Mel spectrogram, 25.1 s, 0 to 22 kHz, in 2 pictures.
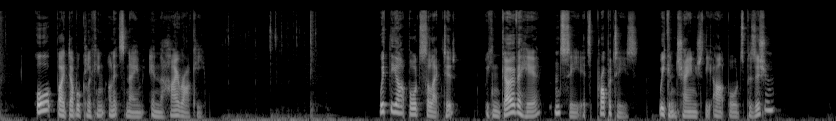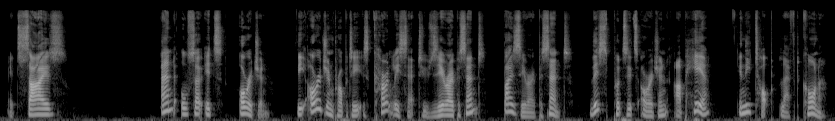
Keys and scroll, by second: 0.0-0.2 typing, 3.1-5.0 typing.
